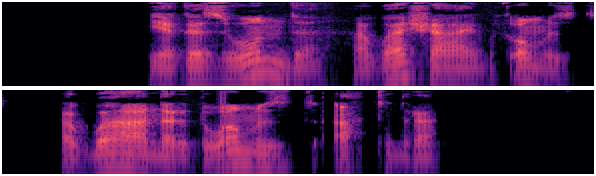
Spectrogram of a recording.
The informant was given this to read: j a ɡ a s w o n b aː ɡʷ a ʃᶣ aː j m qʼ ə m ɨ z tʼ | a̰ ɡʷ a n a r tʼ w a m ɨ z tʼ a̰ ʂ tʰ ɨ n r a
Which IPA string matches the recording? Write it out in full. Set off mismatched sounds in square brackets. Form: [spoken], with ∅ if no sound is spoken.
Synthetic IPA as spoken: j a ɡ a [z] w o n [d] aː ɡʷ a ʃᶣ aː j m qʼ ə m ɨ z tʼ | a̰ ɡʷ a n a r tʼ w a m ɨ z tʼ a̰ [ħ] tʰ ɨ n r a

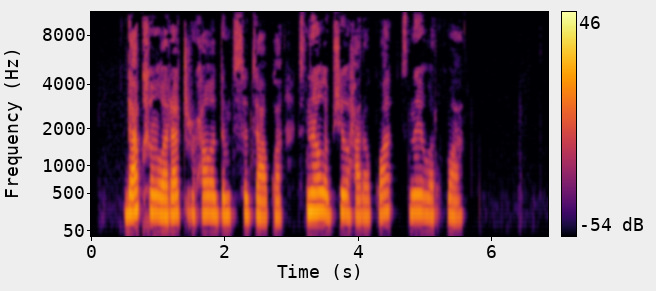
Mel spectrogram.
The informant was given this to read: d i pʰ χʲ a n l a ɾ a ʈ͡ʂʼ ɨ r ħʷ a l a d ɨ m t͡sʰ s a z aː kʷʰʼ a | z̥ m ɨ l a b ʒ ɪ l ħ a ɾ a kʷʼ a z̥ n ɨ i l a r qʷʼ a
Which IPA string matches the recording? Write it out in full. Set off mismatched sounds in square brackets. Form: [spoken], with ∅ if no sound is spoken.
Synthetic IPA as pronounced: d [a] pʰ χʲ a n l a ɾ a ʈ͡ʂʼ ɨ r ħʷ a l a d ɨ m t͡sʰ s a [d͡z] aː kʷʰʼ a | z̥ [n] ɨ l a b ʒ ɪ l ħ a ɾ a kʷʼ a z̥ n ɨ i l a r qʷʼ a

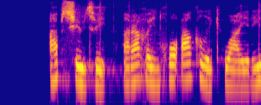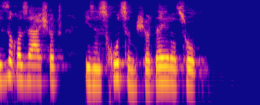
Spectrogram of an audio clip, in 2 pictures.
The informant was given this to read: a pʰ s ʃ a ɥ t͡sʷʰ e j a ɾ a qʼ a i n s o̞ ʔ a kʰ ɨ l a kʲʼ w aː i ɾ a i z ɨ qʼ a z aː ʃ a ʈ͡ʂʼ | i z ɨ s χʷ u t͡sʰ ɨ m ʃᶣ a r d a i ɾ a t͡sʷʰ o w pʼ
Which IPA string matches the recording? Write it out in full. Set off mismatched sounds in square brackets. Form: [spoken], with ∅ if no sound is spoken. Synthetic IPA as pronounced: a pʰ s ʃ a ɥ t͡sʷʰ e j a ɾ a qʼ a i n [χ] o̞ ʔ a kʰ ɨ l a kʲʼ w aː [j] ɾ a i z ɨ qʼ a z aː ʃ a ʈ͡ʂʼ | i z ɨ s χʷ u t͡sʰ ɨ m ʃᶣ a r d a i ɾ a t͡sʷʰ o w pʼ

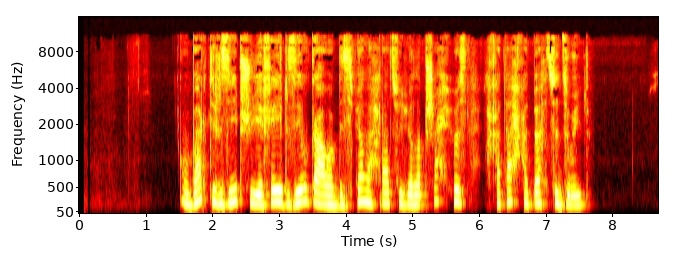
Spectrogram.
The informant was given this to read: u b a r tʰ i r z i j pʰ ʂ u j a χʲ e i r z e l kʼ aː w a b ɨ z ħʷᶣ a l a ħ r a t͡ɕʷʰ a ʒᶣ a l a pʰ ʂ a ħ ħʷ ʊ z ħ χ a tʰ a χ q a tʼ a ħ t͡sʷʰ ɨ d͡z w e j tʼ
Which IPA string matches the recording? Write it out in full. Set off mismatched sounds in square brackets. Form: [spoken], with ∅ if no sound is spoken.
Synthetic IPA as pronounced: u b a r tʰ i r z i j pʰ ʂ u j a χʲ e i r z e l kʼ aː w a b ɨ z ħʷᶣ a l a ħ r a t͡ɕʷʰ a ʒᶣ a l a pʰ ʂ a ħ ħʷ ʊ z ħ χ a tʰ a [ħ] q a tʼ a ħ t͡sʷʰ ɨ d͡z w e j tʼ

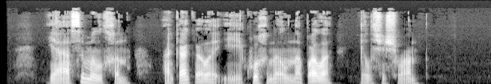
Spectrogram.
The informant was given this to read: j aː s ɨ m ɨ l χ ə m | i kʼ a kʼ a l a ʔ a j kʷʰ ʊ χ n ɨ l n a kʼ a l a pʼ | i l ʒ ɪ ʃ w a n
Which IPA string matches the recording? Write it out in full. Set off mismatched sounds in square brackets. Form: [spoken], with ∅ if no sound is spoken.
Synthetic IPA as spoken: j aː s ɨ m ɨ l χ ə [n] | [a] kʼ a kʼ a l a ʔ [e] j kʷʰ ʊ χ n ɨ l n a [pʼ] a l a [∅] | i l [ʃ] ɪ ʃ w a n

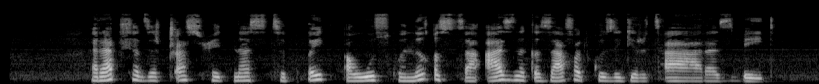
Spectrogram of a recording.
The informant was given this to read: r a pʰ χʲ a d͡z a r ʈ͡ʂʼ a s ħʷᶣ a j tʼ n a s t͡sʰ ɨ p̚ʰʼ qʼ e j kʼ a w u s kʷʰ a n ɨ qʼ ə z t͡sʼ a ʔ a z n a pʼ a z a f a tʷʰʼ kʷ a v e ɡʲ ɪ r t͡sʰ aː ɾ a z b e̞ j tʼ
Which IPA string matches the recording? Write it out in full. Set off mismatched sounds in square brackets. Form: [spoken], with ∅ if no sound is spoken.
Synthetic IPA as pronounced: r a pʰ χʲ a d͡z a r ʈ͡ʂʼ a s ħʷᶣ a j tʼ n a s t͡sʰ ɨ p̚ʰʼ qʼ e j [tʼ] a w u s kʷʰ a n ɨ qʼ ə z t͡sʼ a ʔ a z n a [kʼ] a z a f a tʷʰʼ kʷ a [z] e ɡʲ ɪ r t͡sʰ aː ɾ a z b e̞ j tʼ

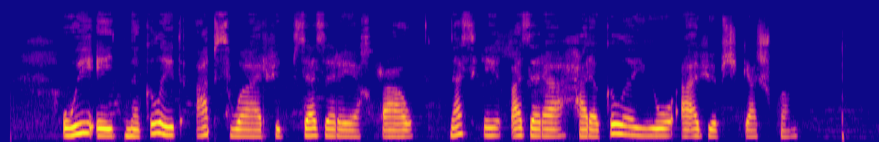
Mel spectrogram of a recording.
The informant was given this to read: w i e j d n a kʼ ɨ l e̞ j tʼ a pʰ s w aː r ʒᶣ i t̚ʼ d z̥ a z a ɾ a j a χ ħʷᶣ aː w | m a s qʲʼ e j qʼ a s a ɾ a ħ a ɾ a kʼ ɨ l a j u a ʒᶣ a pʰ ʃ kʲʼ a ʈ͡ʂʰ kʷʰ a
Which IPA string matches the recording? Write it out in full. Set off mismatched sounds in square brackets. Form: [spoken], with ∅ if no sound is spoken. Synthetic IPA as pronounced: w i e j d n a kʼ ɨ l e̞ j tʼ a pʰ s w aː r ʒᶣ i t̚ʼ [b] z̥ a z a ɾ a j a χ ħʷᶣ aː w | [n] a s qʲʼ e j qʼ a [z] a ɾ a ħ a ɾ a kʼ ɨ l a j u a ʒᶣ a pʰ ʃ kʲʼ a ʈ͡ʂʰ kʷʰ a

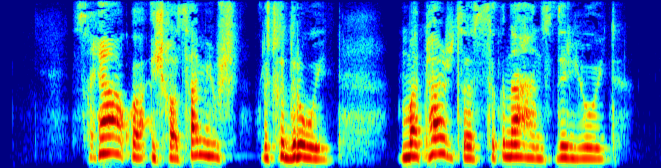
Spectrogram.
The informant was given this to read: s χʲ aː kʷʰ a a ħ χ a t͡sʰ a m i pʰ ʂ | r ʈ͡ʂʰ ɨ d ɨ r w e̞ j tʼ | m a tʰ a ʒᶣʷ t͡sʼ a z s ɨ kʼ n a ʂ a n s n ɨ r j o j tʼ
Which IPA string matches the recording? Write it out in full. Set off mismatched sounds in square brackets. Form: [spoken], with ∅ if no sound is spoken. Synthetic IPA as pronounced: s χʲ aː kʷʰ a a [ʃ] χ a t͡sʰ a m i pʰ ʂ | r ʈ͡ʂʰ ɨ d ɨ r w e̞ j tʼ | m a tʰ a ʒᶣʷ t͡sʼ a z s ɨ kʼ n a [ħ] a n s [d] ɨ r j o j tʼ

